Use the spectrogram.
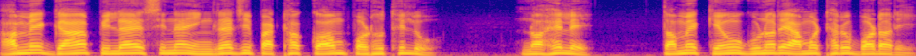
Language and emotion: Odia, neutral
